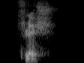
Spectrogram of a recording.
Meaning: 1. flush 2. flush (reddening of the face) 3. emptying of the cache
- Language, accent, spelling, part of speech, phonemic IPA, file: French, France, flush, noun, /flœʃ/, LL-Q150 (fra)-flush.wav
